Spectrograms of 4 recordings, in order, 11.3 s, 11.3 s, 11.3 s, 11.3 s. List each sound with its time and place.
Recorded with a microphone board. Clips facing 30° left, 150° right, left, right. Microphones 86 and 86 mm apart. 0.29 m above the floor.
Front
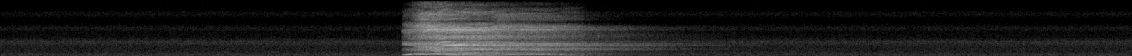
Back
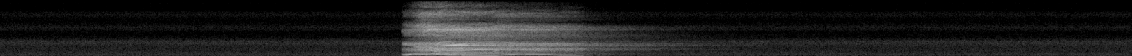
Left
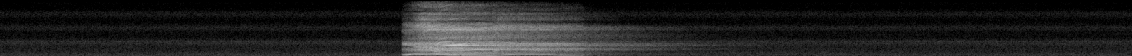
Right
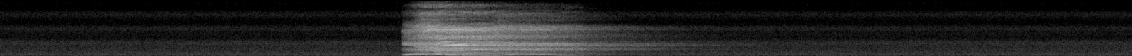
4.0 s a gasp: 160° left, 0.5 m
